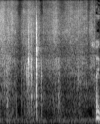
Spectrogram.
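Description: Sheets of vintage sewing-pattern paper rustling as they are handled and lifted, with a brief cluster of light crinkles and ticks about half a second in.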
